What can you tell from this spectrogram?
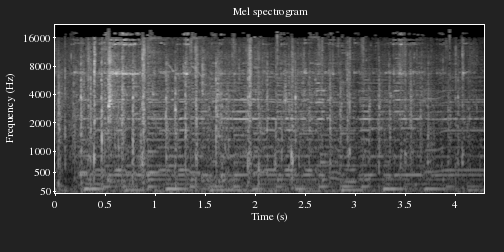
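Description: Hooves of a hired horse pulling a buggy as it is driven clip-clop in a steady trotting rhythm, fairly loud, with sustained musical tones running underneath throughout.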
